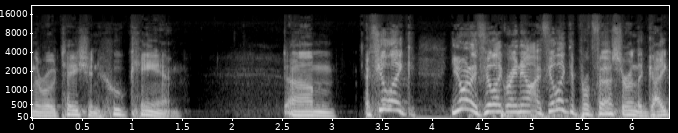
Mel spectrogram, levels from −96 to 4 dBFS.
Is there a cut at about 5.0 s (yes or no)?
no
